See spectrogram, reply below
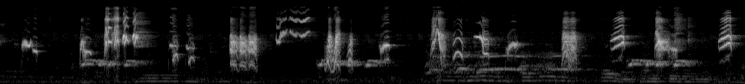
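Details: Long-tailed shrike in strong song, cage cover open, meant to prompt lazy or moulting shrikes to sing: grating squawks, chirps and brief whistled tones in irregular groups, with faint low tones underneath.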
